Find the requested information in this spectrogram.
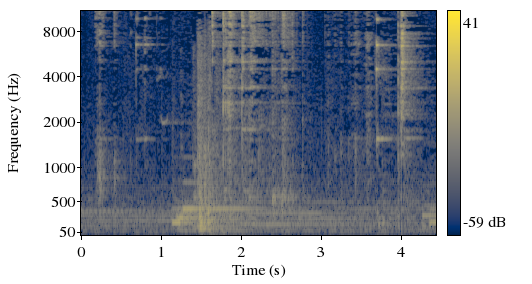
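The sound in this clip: Wine glasses clinking as they are loaded into a dishwasher behind a bar counter, a faint run of light glassy knocks and clatters with a brighter clink near the end.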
